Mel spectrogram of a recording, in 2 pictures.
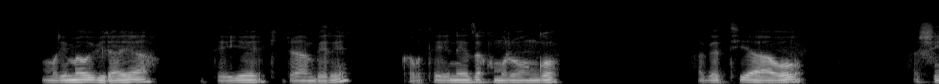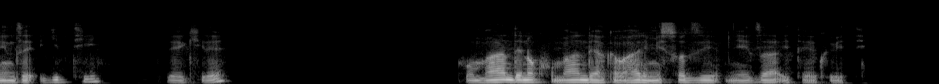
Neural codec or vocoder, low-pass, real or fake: none; 7.2 kHz; real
